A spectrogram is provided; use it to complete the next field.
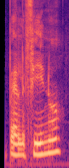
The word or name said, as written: Pele Fino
